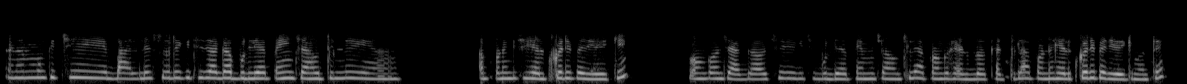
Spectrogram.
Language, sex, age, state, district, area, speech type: Odia, female, 18-30, Odisha, Balasore, rural, conversation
